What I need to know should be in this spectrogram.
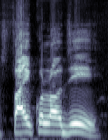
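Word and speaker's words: psychology: जाकर जानते हैं तो साइकोलॉजी ओो साइकोलॉजी आपसे जानना चाह रहा है साइकोलॉजी का स्पेलिंग पी पी साइलेंट होता है बाकी समझते ही होंगे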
